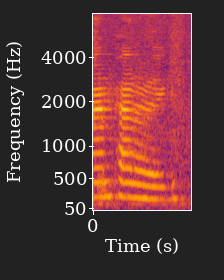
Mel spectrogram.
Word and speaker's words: Wampanoag: Wampanoag.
